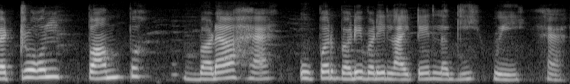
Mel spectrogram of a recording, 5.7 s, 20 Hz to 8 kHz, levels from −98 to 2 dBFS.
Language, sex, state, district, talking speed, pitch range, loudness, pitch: Hindi, female, Uttar Pradesh, Varanasi, 105 wpm, 205-250 Hz, -26 LUFS, 215 Hz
